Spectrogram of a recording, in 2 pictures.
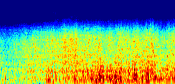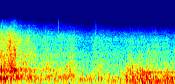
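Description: Formation of jet aircraft passing overhead, a steady rushing engine noise that swells over the first two to three seconds and then eases off.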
